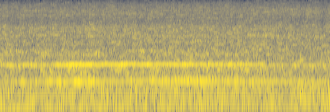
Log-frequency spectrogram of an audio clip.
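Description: Bus engine and road noise heard from inside the driver's cab while driving, with a steady whine running through it.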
